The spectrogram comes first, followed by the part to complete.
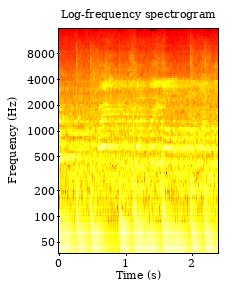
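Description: Several basketballs being dribbled on a gym floor: overlapping, irregular thumps, about five a second.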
